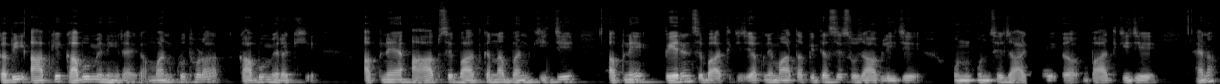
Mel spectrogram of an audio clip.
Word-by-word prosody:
कभी 115 +5 +5
आपके 95 +7 +3
काबू 120 +1 +5
में 120 -2 +1
नहीं 100 -3 +2
रहेगा, 90 -2 -4
मन 95 +3 +1
को - - -1
थोड़ा 115 +1 +1 0.3
काबू 95 +5 +1
में 110 -4 +1
रखिए। 95 +2 -4 0.5
अपने 110 +4 +1 0.2
आप 95 +4 +2
से 110 - 0
बात 95 -1 +1
करना 110 +1 +1
बंद 100 0 +1
कीजिए, 110 +5 -1 0.3
अपने 110 +6 +2 0.3
पेरेंट्स 125 +7 +6
से 105 - +1
बात 90 -2 +1
कीजिए, - - -3
अपने 100 +3 -2
माता-पिता 100 +2 0
से 115 +2 -2
सुझाव 95 -4 -1
लीजिए, 95 0 -1 0.3
उन 95 0 +2
उनसे 95 +2 +1
जाके 90 -3 -2
अ, - - -3
बात 90 +1 -3
कीजिए, 95 -2 0 0.4
है - - +2
ना - - -3
100 Hz, 180 wpm, -26 LUFS, 95-110 Hz, 0.5 s, पेरेंट्स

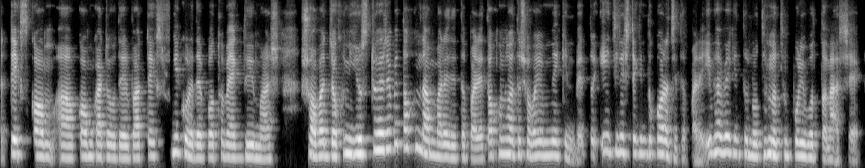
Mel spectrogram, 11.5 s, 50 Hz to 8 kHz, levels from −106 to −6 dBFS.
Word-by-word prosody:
Tax 220 0 +5
কম 195 -1 +5 0.2
আ 175 - +2 0.2
কম 190 -1 +2
কাটে 185 0 +1
ওদের 170 0 +1
বা 175 - +3
ট্যাক্স 195 -1 -3
ফ্রি 245 - -2
করে 195 -5 +3
দেয় 175 0 +2
১ম 180 +1 -3
১-২ 175 +1 0
মাস। 160 +1 -3 0.4
সবার 200 -1 +4
যখন 190 +4 +2
ইউস 225 0 +7
টু - - -4
হয়ে 275 0 +7
যাবে, 300 +6 -2
তখন 310 +1 -2
দাম 220 - +5
বাড়িয়ে 185 -2 +1
দিতে 170 +1 -5
পারে। 155 0 +1
তখন 200 +3 -3
হয়তো 210 -1 0
সবাই 195 -1 0
এমনি 200 +1 0
কিনবে। 175 -5 -8
তো - - -9 0.2
এই 260 - -3
জিনিসটা 245 -2 -1
কিন্তু 220 0 -2
করা 220 -2 +5
যেতে 155 0 -12
পারে। - - -6
এভাবে 245 +2 +2
কিন্তু 220 0 -4
নতুন, 185 +4 -2
নতুন 200 0 0
পরিবর্তন 180 -5 0
আসে। - - -10
195 Hz, 225 wpm, -24 LUFS, 180-220 Hz, 0.4 s, ইউস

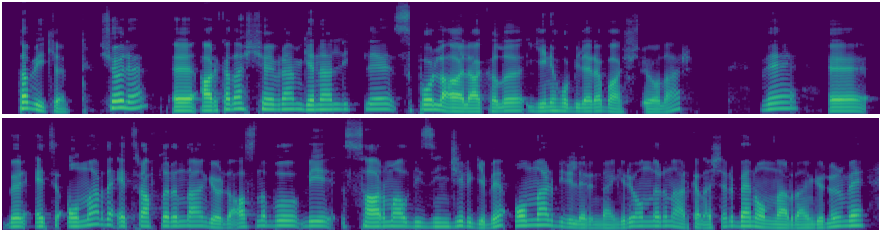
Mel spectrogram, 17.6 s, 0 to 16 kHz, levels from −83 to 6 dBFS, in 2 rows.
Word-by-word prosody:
Tabii 175 - +5
ki. 95 - -3 0.3
Şöyle, 215 +3 +3 0.2
eee, 130 0 +7
arkadaş 170 +8 +3
çevrem 170 0 0
genellikle 165 +1 -1
sporla 155 +1 +2
alakalı 110 +3 +3
yeni 120 +1 -2
hobilere 115 -1 -1
başlıyorlar 95 0 -3 0.7
ve, 195 +6 -3 0.3
eee, 120 -1 +3
böyle, 135 0 0
et 135 0 -1
onlar 165 +8 0
da 185 - 0
etraflarından 145 0 -1
gördü. 110 -3 -1
Aslında 150 +5 -4
bu 160 -2 -2
bir 150 -2 -1
sarmal, 135 +1 +2
bir 135 - -3
zincir 130 +3 -3
gibi. 125 - -2
Onlar 165 +1 +1
birilerinden 95 -7 -4
görüyor, 115 +9 -2
onların 145 +1 -3
arkadaşları, 105 +3 -5
ben 145 -1 +3
onlardan 100 -5 0
görüyorum 125 +9 -2
ve 165 +1 +1
135 Hz, 125 wpm, -25 LUFS, 120-160 Hz, 0.7 s, eee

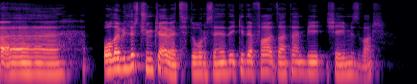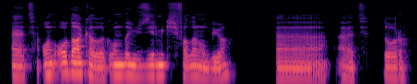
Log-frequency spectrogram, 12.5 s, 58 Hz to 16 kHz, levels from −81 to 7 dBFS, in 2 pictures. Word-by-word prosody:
Eee, 120 0 +5 0.6
olabilir 160 +8 +7
çünkü 155 -6 +1
evet, 110 -6 +3
doğru 120 -1 +1
senede 120 +3 +1
2 130 +2 -3
defa 130 0 +1
zaten 125 +1 -2
bir 125 0 -1
şeyimiz 110 -2 -4
var. 90 - -9 0.7
Evet, 95 -1 -7
on 115 +2 -3
o 125 0 -3
daha 120 -1 +2
kalabalık. 90 -6 -5
Onda 105 0 -1
120 105 +1 -3
kişi 105 - -14
falan 100 +1 -6
oluyor. 90 +4 -7 0.7
Eee, 85 - -6 0.9
evet 85 -4 -12 0.2
doğru. 90 -1 -7
115 Hz, 120 wpm, -22 LUFS, 100-125 Hz, 0.9 s, olabilir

